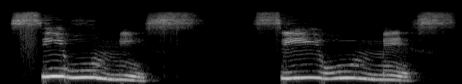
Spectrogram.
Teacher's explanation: Apesar do U ser a sílaba tônica, eu também escuto o som do I. Então, o I e o U sobem ao patamar de vogal e elas se separam. · Eu escuto o som tanto do I como do U. Apesar do U ser a sílaba tônica, eu também escuto o som do I. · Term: hiato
